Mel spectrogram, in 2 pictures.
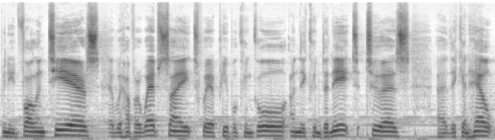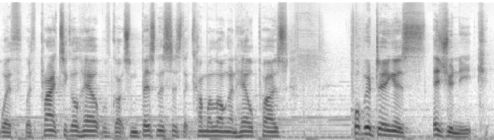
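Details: Adult male speaker; normal speech.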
